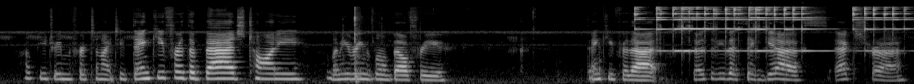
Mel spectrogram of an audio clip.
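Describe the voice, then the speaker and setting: Against noticeable background noise, a woman with an American accent speaks at a high pitch with fairly even intonation and long, frequent pauses. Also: moderate pace. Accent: Southern US, stronger right now. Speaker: tarot reader and spiritual content creator. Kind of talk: livestream sign-off to viewers. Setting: live stream. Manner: casual, folksy; occasional stumbles over words.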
